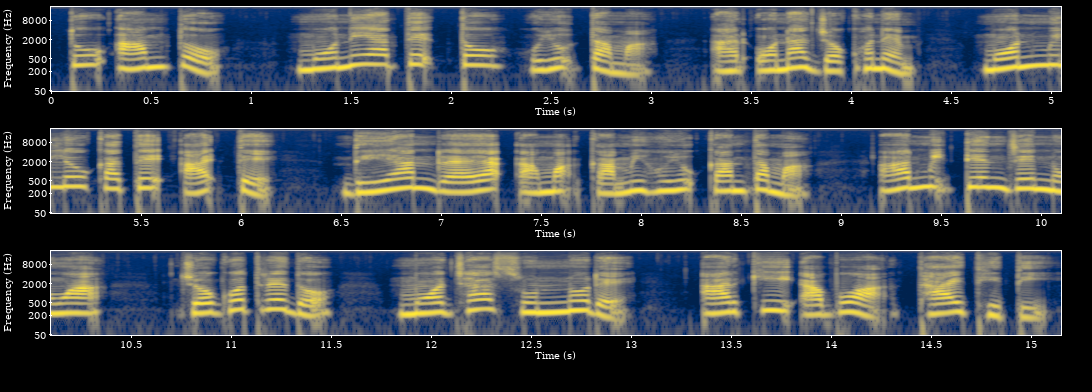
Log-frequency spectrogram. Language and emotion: Santali, neutral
